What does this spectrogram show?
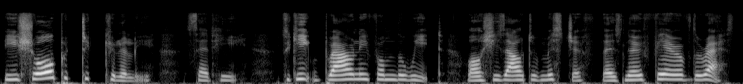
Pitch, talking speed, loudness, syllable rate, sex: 210 Hz, 180 wpm, -19 LUFS, 4.6 syllables/s, female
